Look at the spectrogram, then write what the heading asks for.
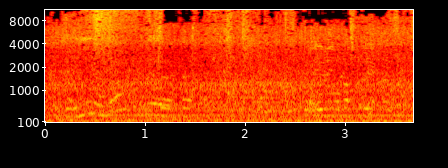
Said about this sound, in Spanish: Es el sonido de un grupo de 40 personas bajando del autobús frente a las puertas de un hotel de 4 estrellas en Almería. En el vídeo se les puede ver con sudaderas, mochilas pequeñas, sonriendo. Les acompaña el personal de Cruz Roja.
